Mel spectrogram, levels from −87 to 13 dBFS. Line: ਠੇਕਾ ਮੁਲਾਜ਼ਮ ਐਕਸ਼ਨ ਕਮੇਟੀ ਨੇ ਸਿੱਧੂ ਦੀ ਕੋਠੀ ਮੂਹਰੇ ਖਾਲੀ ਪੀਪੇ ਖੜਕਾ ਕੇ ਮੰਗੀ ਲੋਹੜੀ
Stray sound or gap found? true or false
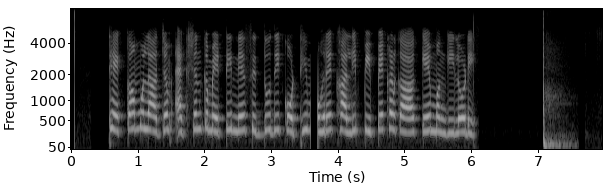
true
